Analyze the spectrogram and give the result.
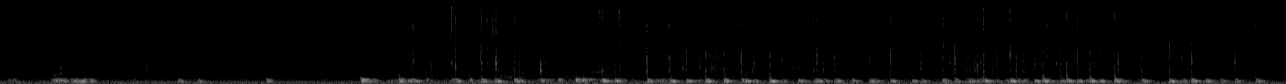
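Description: Fingertips type on a laptop keyboard with plastic keys, producing soft, dull, low-pitched clicks and taps that die away almost instantly. The keystrokes start sparse and scattered, then settle into a steady, rapid typing rhythm from about four seconds to the end, over a faint constant hum.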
